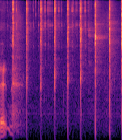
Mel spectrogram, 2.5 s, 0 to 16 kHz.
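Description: A mallet tapping the handle of a suture-anchor inserter: a series of sharp, evenly spaced taps, about three a second, driving a 2.6 mm knotless all-suture soft anchor into the bone of the greater trochanter.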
